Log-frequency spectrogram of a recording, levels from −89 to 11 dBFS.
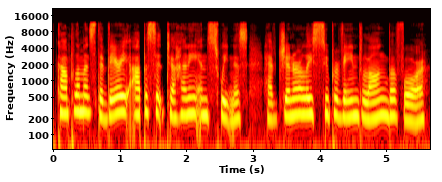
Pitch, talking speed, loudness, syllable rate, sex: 225 Hz, 140 wpm, -16 LUFS, 5.6 syllables/s, female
